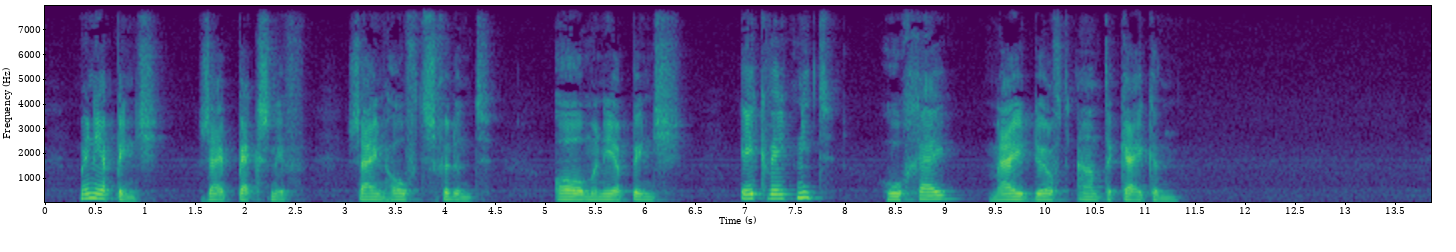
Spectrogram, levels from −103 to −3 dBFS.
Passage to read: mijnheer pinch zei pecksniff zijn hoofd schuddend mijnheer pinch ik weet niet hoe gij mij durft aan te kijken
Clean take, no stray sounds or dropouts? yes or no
yes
